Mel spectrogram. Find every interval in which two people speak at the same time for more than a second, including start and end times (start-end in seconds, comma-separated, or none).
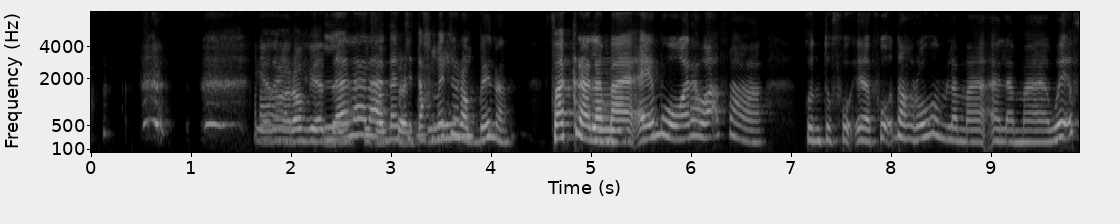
1.7-3.9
